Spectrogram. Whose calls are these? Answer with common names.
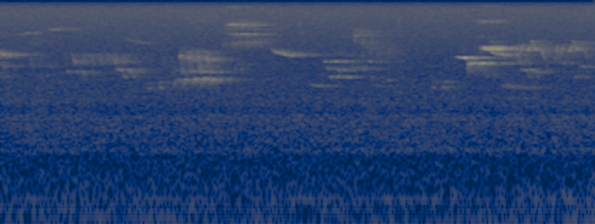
Wood Thrush, American Goldfinch, Red-winged Blackbird, Common Yellowthroat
